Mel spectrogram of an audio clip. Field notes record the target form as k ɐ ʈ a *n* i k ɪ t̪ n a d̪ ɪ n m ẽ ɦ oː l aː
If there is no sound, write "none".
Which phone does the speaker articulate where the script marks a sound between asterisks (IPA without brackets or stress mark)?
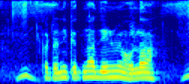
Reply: n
